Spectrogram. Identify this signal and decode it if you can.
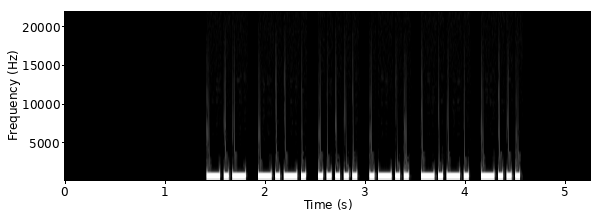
Morse code, heard as a keyed tone, about 28 wpm, 700 Hz. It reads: KC5LCB
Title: USA Call Signs - 6 Characters - Repeated 2x - 28wpm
